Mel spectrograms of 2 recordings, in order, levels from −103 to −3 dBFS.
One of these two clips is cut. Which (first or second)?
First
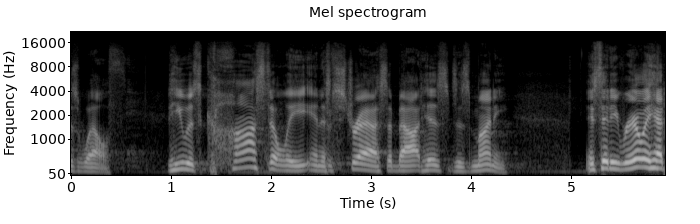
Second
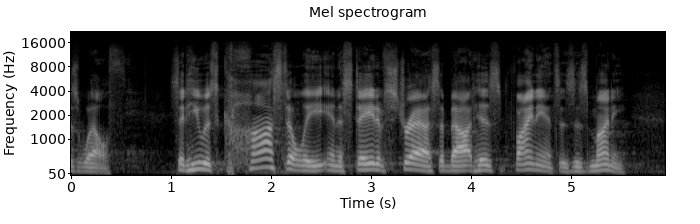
first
